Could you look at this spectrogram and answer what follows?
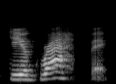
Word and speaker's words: geographic: So first rule is stress the second to the last syllable of the multisyllabic words if the word ends in IC. So the example will be ecstatic and geographic.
